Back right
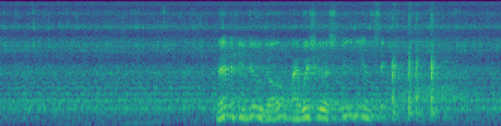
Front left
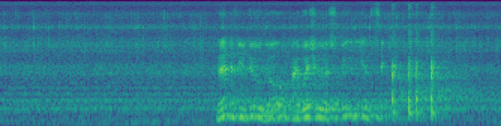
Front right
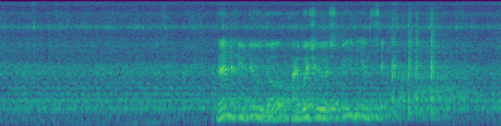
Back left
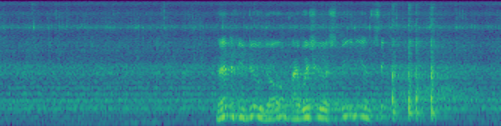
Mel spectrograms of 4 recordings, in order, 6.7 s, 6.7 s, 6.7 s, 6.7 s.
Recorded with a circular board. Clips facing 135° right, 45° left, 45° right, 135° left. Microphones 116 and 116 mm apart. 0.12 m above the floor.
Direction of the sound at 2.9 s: 175° right.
